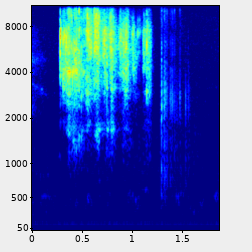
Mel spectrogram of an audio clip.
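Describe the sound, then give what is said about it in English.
A handful of eight dice, rolled for a wisdom roll, rattles and clatters for about a second in a dense, bright burst, followed by a shorter, softer scatter as they settle. No one speaks, and a low steady hum runs underneath. “So roll 8 dice each.”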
